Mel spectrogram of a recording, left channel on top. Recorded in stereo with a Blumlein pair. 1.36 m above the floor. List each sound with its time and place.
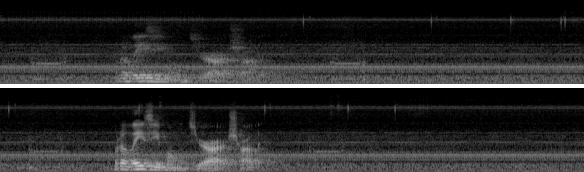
1.1 s a man speaking: 55° right, 1.0 m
